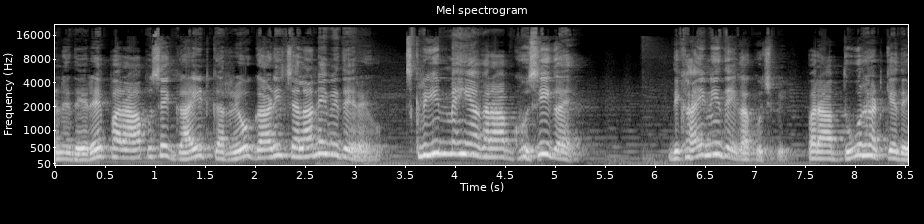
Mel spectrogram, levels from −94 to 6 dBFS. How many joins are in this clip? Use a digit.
1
